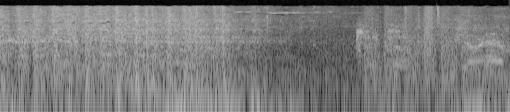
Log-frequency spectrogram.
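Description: Gunfire in the Call of Duty Ghosts clockwork mission, a steady rattle of rapid shots, fairly close, with a voice talking over it.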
